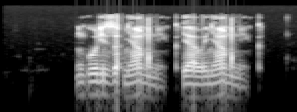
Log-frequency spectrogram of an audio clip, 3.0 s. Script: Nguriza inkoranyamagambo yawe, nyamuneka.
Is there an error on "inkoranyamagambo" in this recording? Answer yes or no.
yes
